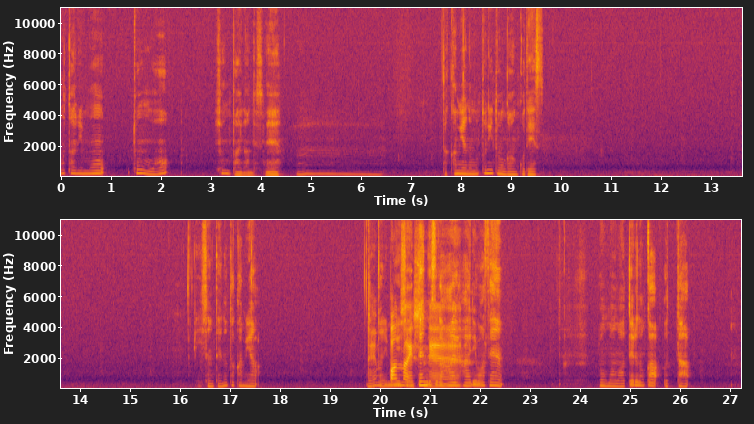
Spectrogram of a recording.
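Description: A woman speaks calmly into a microphone, in short bursts.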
